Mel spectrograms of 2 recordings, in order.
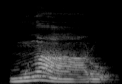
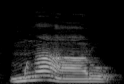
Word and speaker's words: Mwaro: On prononce Mwaro. Répète, Mwaro.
